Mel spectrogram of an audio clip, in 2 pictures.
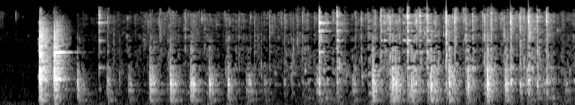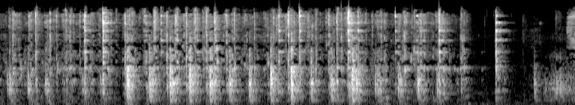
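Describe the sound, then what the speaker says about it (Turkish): A spoon clinks and scrapes steadily against a pot while yogurt and water are stirred into a tripe soup mixture, with rhythmic metallic taps running throughout and no talking. "Yoğurdunu da ilave yapıyorum. Sadece karıştırıyorum."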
